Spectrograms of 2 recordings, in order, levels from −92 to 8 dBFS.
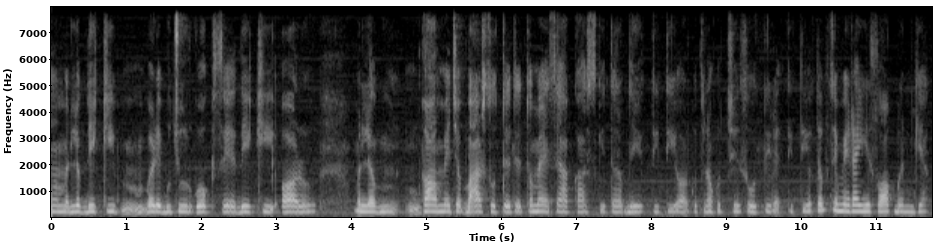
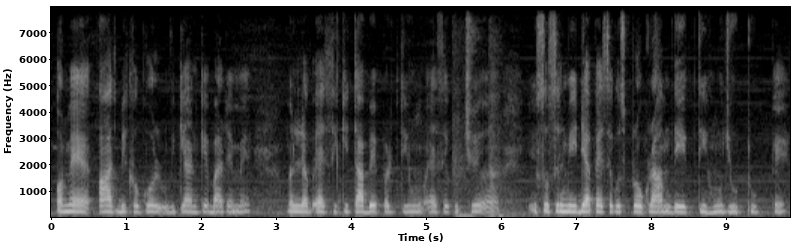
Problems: constant background noise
